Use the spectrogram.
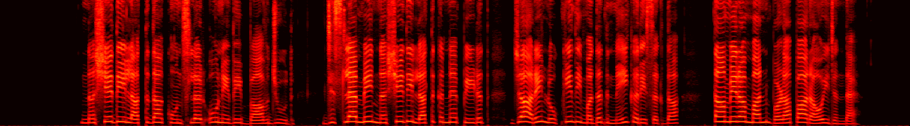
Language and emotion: Dogri, sad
